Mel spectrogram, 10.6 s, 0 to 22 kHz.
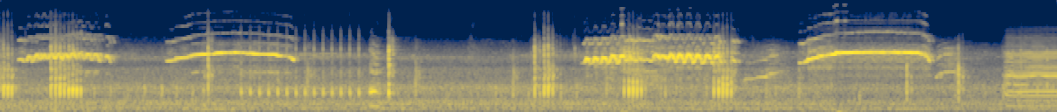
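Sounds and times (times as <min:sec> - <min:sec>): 
Laysan albatross rising whistles on Midway Atoll: 0:00.1 - 0:03.2, 0:05.8 - 0:09.6.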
